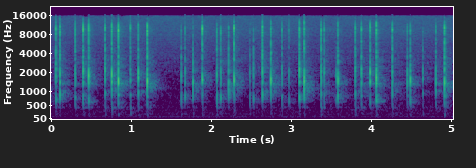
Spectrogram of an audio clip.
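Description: A small, hollow, white printed cardboard cream box, held on a towel, is tapped with long painted fingernails. The result is a quick, irregular run of about thirty short, dry, clicky taps with a hollow tone around 1.4 kHz and no ring after each hit.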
